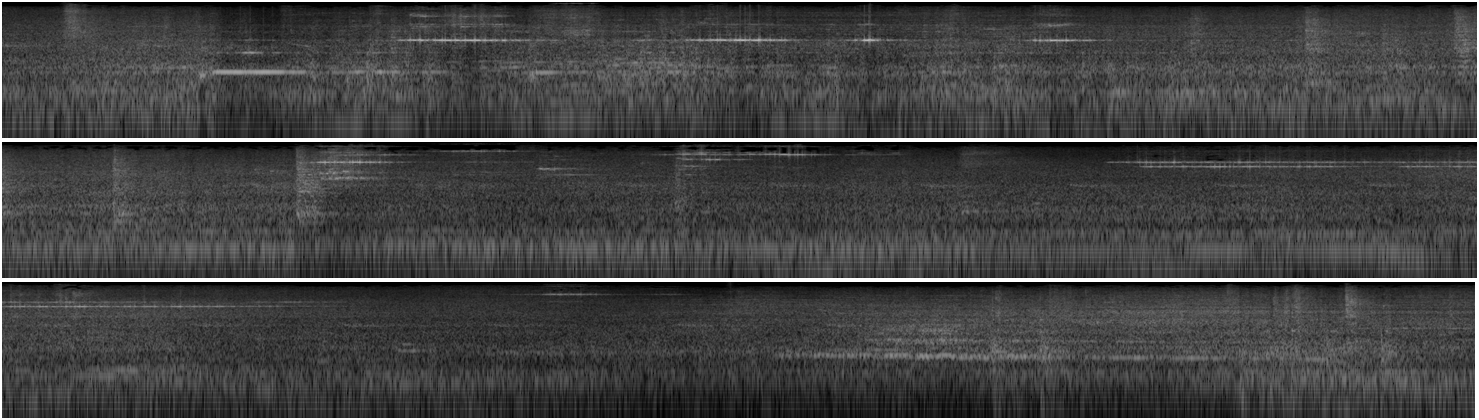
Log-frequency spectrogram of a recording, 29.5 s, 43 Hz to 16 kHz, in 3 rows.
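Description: Trams on a street track: an older tram moving off with short, high wheel squeals over a low hum. Near the end a modern low-floor Iyotetsu 2100-series tram pulls in with a falling whine.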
